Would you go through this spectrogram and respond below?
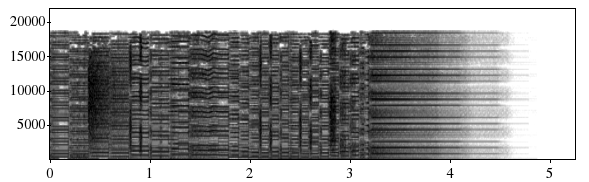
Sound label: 8bit jingle normal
